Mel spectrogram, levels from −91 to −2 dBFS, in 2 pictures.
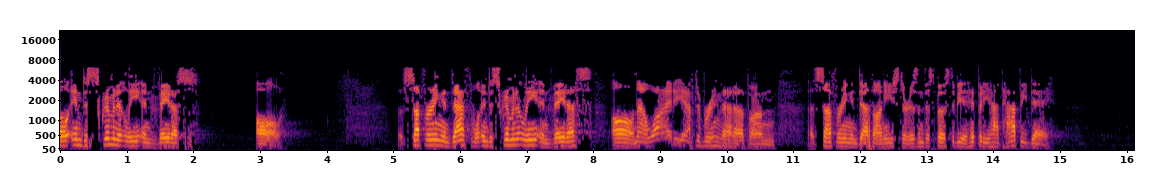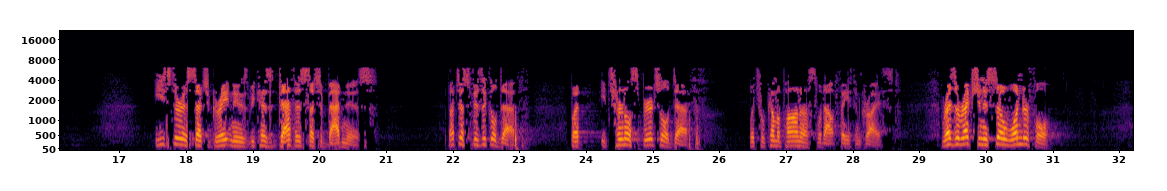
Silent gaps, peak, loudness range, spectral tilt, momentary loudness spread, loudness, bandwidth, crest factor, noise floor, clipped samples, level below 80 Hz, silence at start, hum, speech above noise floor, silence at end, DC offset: none; -4 dBFS; 8 LU; -1.5 dB/octave; 14 LU; -27 LUFS; 6.4 kHz; 24 dB; -80 dBFS; under 0.1%; -68 dBFS; 0 s; none; 53 dB; 1.25 s; under 0.1%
